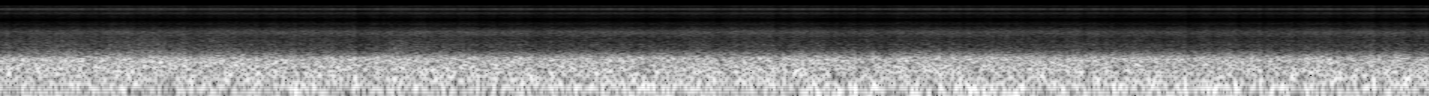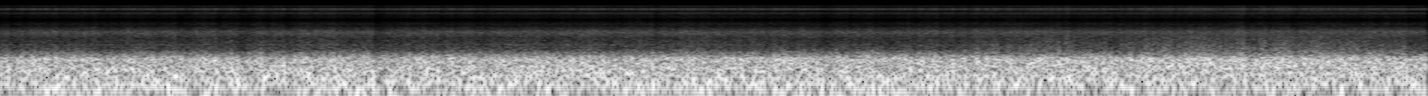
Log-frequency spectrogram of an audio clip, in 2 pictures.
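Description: Wind roars over the microphone of a bicycle speeding downhill.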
